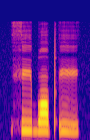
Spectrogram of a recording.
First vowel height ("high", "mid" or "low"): high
